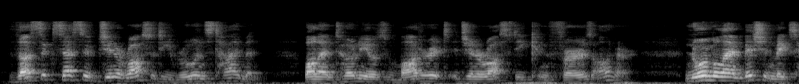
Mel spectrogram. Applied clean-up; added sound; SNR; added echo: none; none; none; reverberation time 0.3 s.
